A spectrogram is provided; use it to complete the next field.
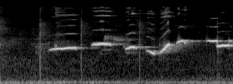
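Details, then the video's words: White-rumped shama song for stimulating other shamas: a clean sequence of sustained whistled notes, level then wavering, with one rising swoop, in a quiet setting. "Kích Chòe lửa hót nhiều giọng"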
